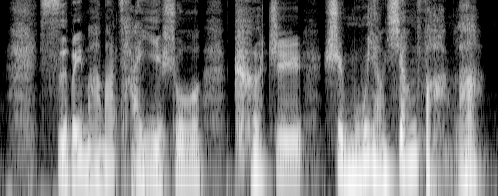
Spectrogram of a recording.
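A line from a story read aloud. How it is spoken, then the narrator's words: Several laughing together. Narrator (Chinese): 李纨等笑道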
